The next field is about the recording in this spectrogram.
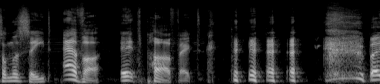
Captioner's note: laughs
